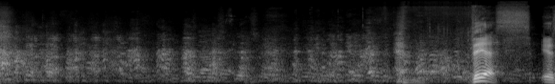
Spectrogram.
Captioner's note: laughter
